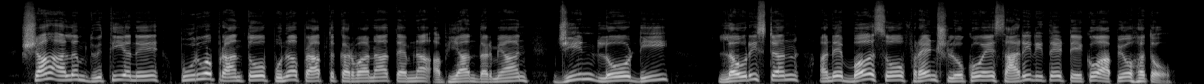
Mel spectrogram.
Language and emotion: Gujarati, neutral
